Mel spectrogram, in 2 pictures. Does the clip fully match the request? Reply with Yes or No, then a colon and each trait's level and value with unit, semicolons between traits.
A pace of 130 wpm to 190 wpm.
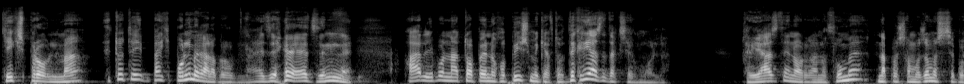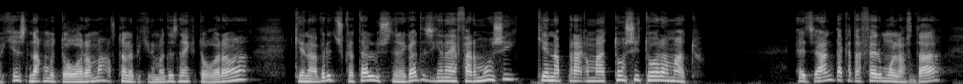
No: fast, 200 wpm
